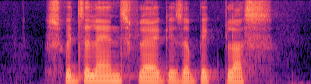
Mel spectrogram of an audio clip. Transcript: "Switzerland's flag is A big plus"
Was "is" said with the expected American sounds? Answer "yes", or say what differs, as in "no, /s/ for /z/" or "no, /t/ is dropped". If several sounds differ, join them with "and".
yes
